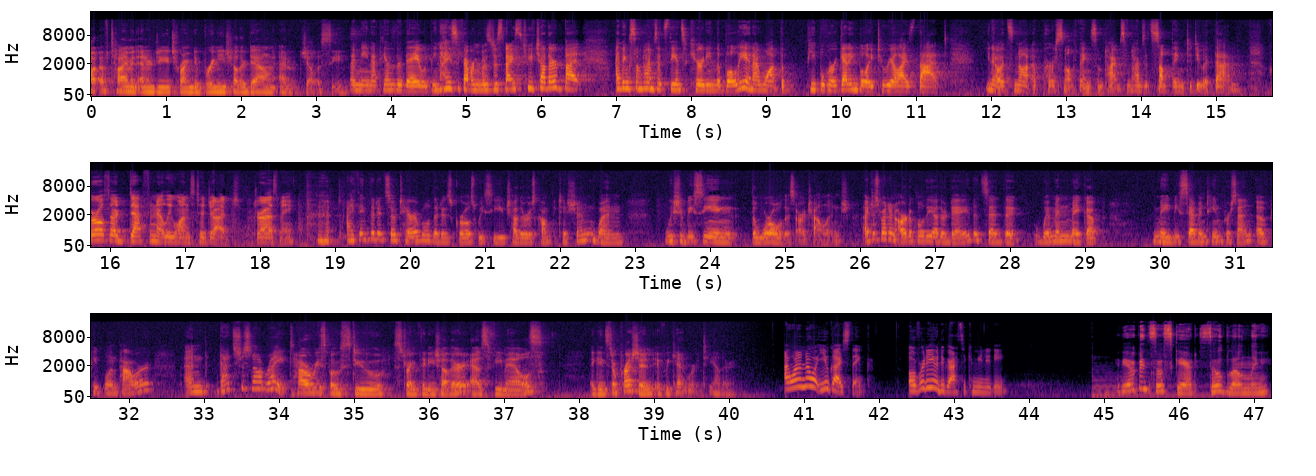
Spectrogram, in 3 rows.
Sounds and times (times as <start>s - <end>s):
Female speech, woman speaking: 0.0s - 29.2s, 29.9s - 37.6s, 38.2s - 40.1s, 40.8s - 43.7s, 45.2s - 47.2s
Conversation: 0.0s - 47.2s.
